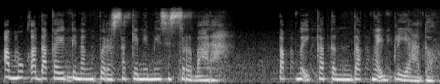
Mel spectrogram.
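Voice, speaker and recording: A woman's voice: on the high side, fairly quick, dark tone, slight background noise, lightly acted. A woman playing a wronged, pleading young woman with an emotional, defiant manner in an audio romance drama. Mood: hurt, defiant. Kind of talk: Ilocano radio-style romance drama acting.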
